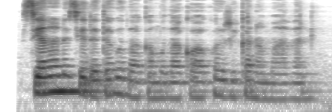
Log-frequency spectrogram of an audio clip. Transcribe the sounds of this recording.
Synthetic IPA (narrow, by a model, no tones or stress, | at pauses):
sjananes̬jɛndɛtɛɣoðakamoðakawakoɾiɾikanamaðani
